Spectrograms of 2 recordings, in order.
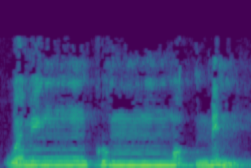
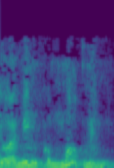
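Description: First: A long nasal hum is held between the words. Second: The words run together without a held nasal sound. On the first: The speaker calls it right. "هنا محطة إجبارية غنة لازم تقف" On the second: The speaker calls it wrong. "اوعى تقول لي ومنكم مؤمن"

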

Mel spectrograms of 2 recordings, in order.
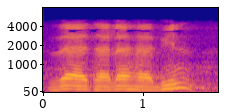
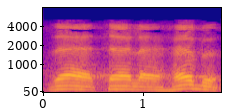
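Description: First: The final word ends with an added vowel and n. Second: The final word ends on a stopped b sound. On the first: "Contohnya pada dzata lahabin" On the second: "binnya pada ba itu jadi disukun"

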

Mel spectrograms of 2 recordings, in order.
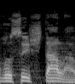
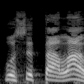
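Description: First: The verb is said in full as está. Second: The verb is shortened to tá. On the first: This is the formal form, not used in casual speech. "Você não fala você está lá" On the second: This is the informal form used in casual speech. "na língua falada, você fala assim"

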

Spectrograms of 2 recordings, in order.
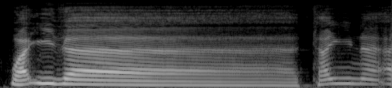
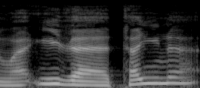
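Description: First: The long vowel is held for six counts. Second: The long vowel is held for two counts. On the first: "أدي ستة مع النقل" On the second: "أدي حركتين مع النقل"

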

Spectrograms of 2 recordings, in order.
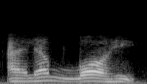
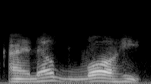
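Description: No difference in how they are said.

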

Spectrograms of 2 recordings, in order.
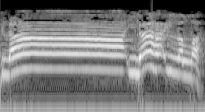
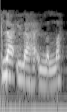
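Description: First: The long vowels are held out fully. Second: The long vowels are cut short. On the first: The speaker calls it right. "Du hast die Verlängerung vergessen. Sag la ilaha illallah" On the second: The speaker calls it wrong. "Nicht la ilaha illallah"

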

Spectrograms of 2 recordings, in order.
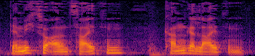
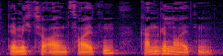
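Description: The two takes are said the same way.

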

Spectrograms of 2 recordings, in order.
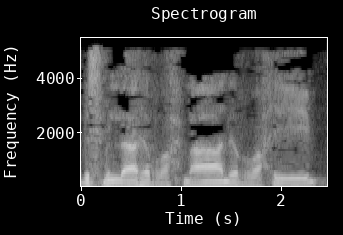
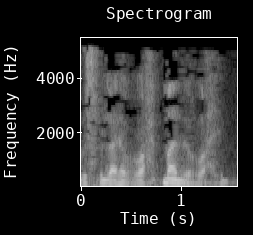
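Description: First: The long vowels are held for two counts. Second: The long vowels are cut short, not held. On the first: The speaker calls it right. "يمد الحروف الطبيعية مقدار حركتين" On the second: The speaker calls it wrong. "لكن إذا لم يمد ماذا يقول؟ ... هذا ما مد"

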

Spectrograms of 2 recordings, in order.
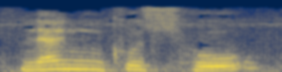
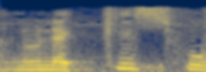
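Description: First: The k is single and followed by a u vowel. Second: The k is doubled and followed by an i vowel. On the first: "والباقون ننكسه كما نص عليها" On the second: "الكاف مكسورة مثقلة"

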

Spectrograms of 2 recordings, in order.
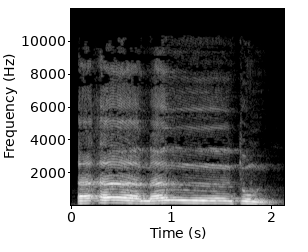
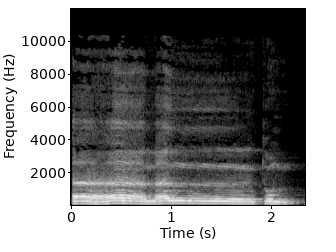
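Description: First: Both glottal stops at the start are fully pronounced. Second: The second glottal stop is softened, not fully pronounced. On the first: "يقرؤون بتحقيق الهمزة الثانية" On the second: "يقرؤون بتسهيل الهمزة الثانية"

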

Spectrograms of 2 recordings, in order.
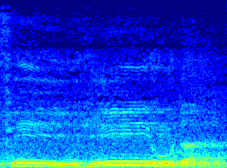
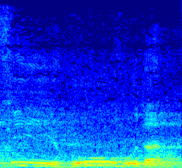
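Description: First: The pronoun ends in a lengthened ee sound. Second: The pronoun ends in an oo sound. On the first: "يزيد فيها الضمير" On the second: "بالواو"

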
